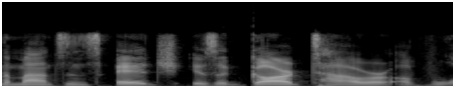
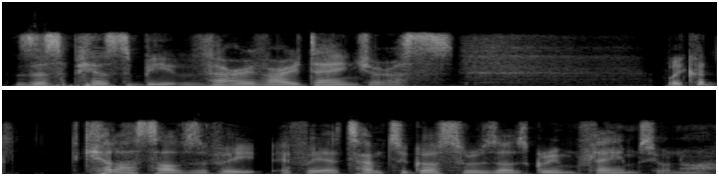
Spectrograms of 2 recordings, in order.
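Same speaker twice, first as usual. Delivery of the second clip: mumbled under breath; 7 dB quieter than usual. Acted. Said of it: "he's mumbling under his breath".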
